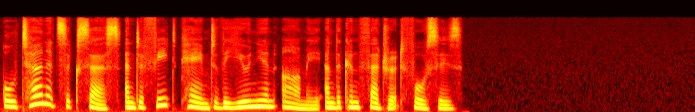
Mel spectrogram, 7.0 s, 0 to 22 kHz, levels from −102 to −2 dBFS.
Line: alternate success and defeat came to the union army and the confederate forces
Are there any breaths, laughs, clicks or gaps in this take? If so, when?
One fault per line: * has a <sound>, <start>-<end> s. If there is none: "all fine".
all fine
